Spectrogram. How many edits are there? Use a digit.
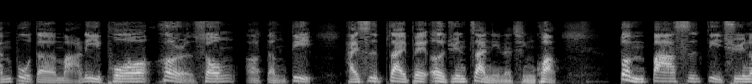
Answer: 1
